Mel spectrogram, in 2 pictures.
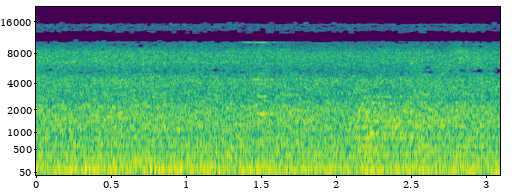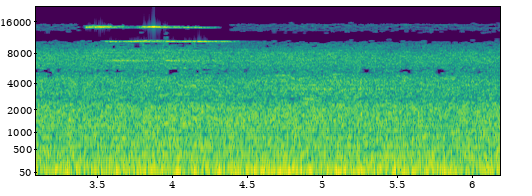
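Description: City street ambience: a steady wash of traffic noise, heaviest in the low rumble.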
